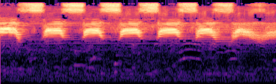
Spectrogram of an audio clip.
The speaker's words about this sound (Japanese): でもこんなに暑い時間帯に鳴いているメスのセミなんかいないですよ。どうやら断末魔の叫びだったようです。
